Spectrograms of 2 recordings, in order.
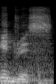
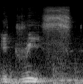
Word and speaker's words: Idris: I mean, it's not pronounced Idris. It's in Arabic. It's pronounced Idris. So it's like instead of the I, there would be EE. So it would be Idris.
